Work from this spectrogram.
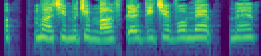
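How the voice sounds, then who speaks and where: A woman's voice: a little high, fairly even intonation, moderate pace, noisy background, pitched above the performer's own voice, lightly acted. A woman voicing Simran, a timid young bride. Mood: anxious. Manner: anxious pleading, stammering. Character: timid young new bride, easily frightened.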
